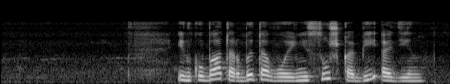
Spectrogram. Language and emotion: Russian, neutral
